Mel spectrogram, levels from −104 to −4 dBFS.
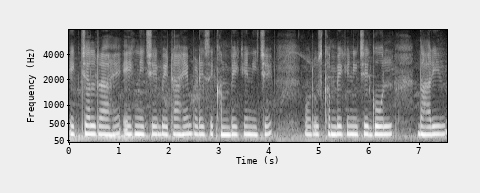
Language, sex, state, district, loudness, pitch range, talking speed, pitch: Hindi, female, Uttarakhand, Tehri Garhwal, -13 LUFS, 210-220 Hz, 165 wpm, 215 Hz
